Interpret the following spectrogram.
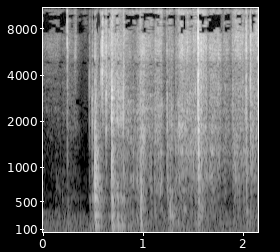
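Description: White card stock being creased by hand along its score lines, giving quick, irregular crackles and clicks that start about half a second in.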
